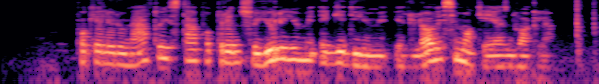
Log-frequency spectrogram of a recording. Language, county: Lithuanian, Kaunas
